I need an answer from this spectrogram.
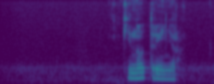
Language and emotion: Russian, neutral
